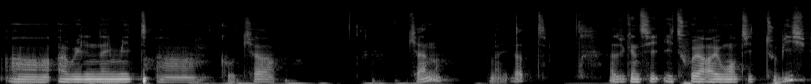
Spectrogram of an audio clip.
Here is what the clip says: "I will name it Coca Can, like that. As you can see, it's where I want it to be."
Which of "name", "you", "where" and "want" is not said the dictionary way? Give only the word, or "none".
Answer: none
